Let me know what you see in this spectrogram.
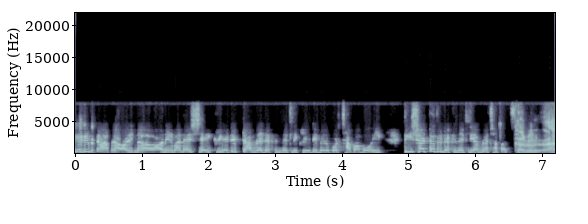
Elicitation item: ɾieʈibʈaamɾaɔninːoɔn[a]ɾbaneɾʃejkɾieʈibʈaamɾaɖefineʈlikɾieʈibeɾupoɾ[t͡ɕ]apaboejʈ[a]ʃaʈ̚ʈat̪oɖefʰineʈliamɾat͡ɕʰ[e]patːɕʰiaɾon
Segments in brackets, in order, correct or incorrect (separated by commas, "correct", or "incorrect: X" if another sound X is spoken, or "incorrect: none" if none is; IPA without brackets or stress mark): incorrect: i, incorrect: t͡ɕʰ, incorrect: i, incorrect: a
